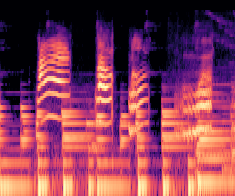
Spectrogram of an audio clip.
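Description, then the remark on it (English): A cat named Darcy meows, about four drawn-out, wavering meows in quick succession, some rising and falling in pitch, over a soft steady tonal hum in the background. “And my cat Darcy actually also wanted to say something.”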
